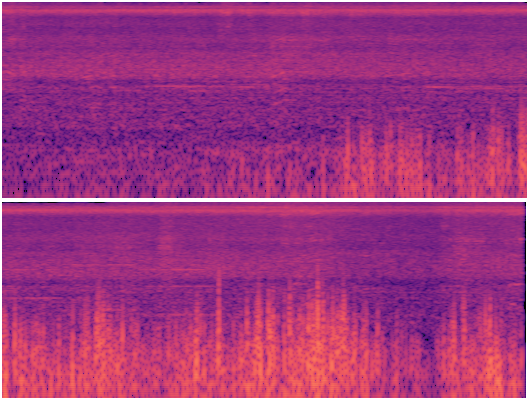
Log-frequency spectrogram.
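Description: Wind buffeting the microphone in gusts, starting a few seconds in and building to its strongest near the end.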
